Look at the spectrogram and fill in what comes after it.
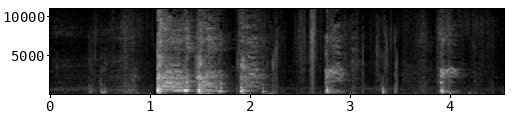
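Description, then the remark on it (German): A burst of several harsh coughs in quick succession from a person who still has a slight cold and recently had Corona, the loudest at the start, followed by a few weaker coughs trailing off. No talking. “Das ist viel zu viel Huste.”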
